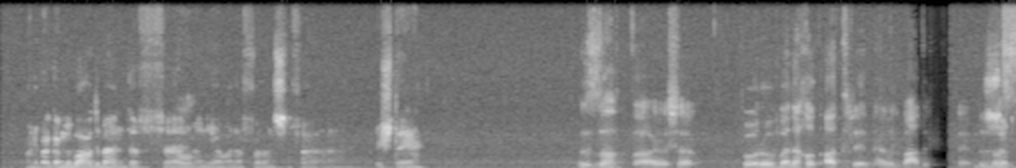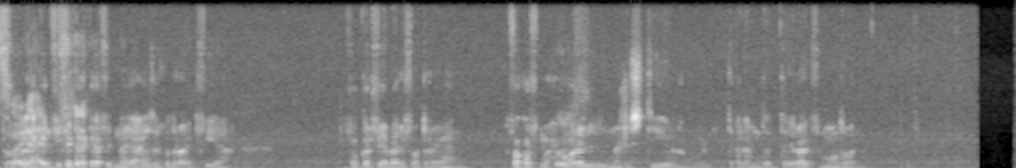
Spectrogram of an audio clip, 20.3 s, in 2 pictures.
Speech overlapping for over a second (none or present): present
